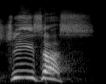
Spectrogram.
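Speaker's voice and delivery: high, loud desperate plea; a begging shout of Jesus's name; desperate cry. Acted. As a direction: cry out his name with all she has. Woman crying out again, louder.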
